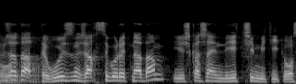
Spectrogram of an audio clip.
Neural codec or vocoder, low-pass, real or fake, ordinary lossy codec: none; 7.2 kHz; real; none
